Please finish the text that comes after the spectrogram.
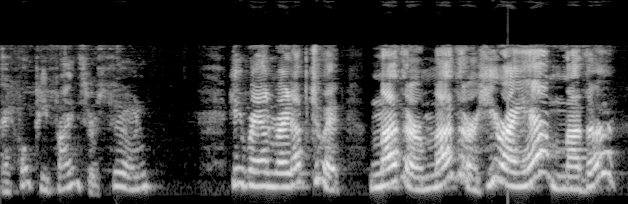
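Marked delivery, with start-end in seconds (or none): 2.3-3.4 lively storybook voice, each line set apart; reading to a child. A narrator's reading. Reads picture book aloud. 3.7-6.2 louder, eager calls; calling out. A narrator's reading. Bird calls to machine.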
